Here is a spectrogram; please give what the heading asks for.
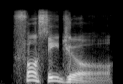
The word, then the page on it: phossy jaw: British English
